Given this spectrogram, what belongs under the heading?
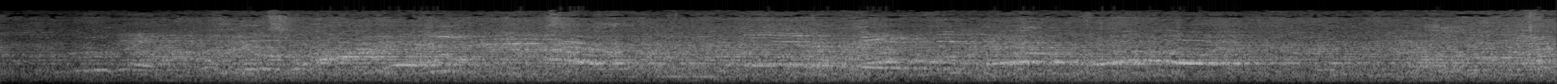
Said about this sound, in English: So this is, if you've been to the Oaks Expo Center, you know it's a huge center. By the way, nobody's talking about the crowd. It's a huge crowd. It's packed.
